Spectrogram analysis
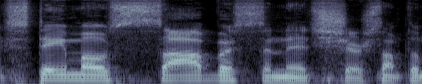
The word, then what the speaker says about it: Stamos: John Stamos actually John Stamos my first ever it's actually pronounced Stamos if it was Theos that would make him 30 times less hot that Stamos no it's Stamos it's the whole thing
